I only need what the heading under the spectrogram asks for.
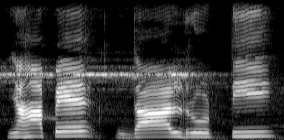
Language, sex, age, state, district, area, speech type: Hindi, female, 45-60, Uttar Pradesh, Mirzapur, rural, spontaneous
